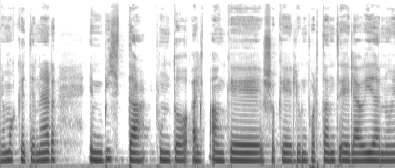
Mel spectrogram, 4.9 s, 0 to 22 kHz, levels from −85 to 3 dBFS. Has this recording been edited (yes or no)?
yes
